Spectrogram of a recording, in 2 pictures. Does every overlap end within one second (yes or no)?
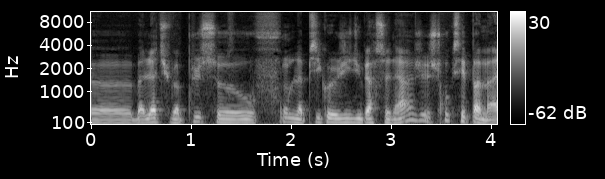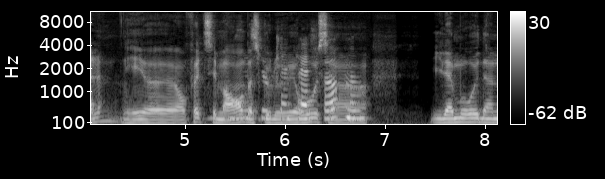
no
